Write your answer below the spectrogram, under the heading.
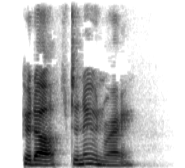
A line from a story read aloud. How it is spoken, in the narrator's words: Fraser said, keeping his voice even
